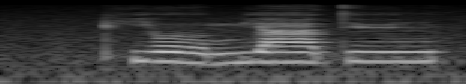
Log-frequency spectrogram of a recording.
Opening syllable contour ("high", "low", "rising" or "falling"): falling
